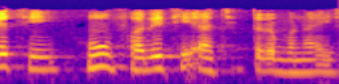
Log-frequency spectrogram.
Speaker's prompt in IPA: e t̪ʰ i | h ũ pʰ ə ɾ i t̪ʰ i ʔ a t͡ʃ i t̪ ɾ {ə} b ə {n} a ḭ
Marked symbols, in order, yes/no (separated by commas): yes, yes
